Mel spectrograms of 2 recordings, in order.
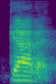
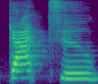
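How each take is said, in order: First: The T is flapped, sounding close to a D. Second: The T sounds are held together, with a full 'to'. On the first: "It's a D, D sound" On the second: "put the T's together"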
